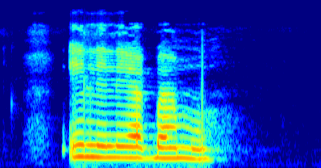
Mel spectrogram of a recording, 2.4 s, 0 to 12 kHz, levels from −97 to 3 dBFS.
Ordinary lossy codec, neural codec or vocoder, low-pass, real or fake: Opus, 32 kbps; none; 7.2 kHz; real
